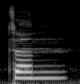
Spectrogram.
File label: "zen1", voice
